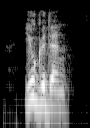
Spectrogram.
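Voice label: "югыдӧн", Komi, male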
